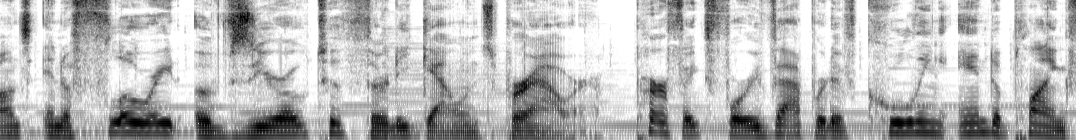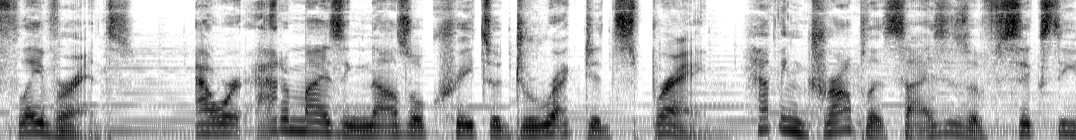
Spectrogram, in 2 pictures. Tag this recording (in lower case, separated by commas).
speech, music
